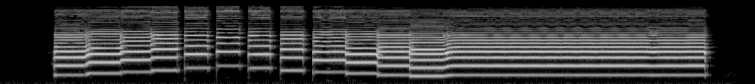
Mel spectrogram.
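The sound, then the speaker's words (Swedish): A bright, buzzy synth-like tone plays a five-note pentatonic scale melody, made by removing the second and sixth notes of the seven-note scale: stepping upward, a quick run of short staccato notes, stepping back down, then one long held low note. No voices. “Man tar bort då det vanligaste, man tar bort den andra tonen och den 6:e tonen.”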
